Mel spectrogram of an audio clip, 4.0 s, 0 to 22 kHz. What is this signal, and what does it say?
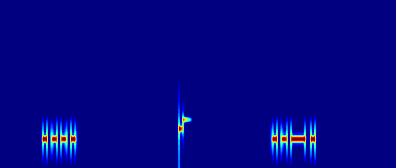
Morse code, heard as a keyed tone, about 25 wpm, 700 Hz. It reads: H F
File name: Single-Letter-Number-25wpm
